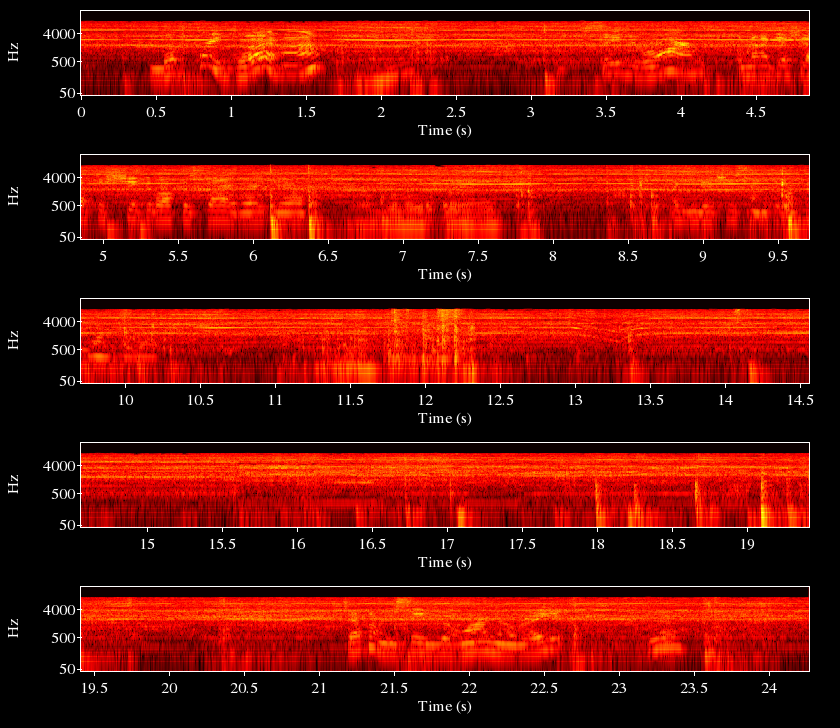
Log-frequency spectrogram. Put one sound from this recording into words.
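A hand blender knocks against a metal pot.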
